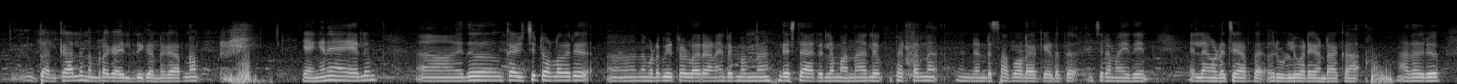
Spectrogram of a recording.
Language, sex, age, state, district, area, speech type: Malayalam, female, 60+, Kerala, Pathanamthitta, rural, spontaneous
